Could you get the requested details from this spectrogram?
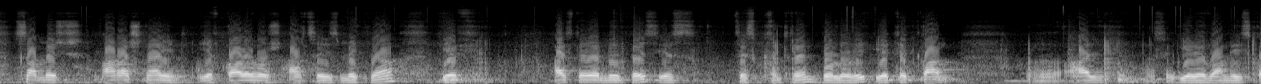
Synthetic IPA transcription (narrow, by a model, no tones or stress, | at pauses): sɑmɛɾɑrɑt͡ʃʰnɑjinjɛvkɑɾɛvɔɾhɑɾt͡sʰɛɾit͡sʰmɛknɑjɛv | ɑjst̪ɛʁɛnujnpɛsjɛs | d͡zɛzkəχənt̪ʰɾɛmbɔlɔɾinjɛt̪ʰɛkɑn | ɑ̰jlɑ̰sɛŋkʰjɛɾɛvɑnɛɾit͡sʰk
